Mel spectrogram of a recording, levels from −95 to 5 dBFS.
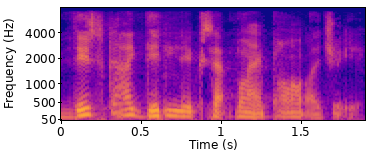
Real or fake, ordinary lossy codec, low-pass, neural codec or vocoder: fake; AAC, 48 kbps; 7.2 kHz; codec, 24 kHz, 1.5 kbps, HILCodec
